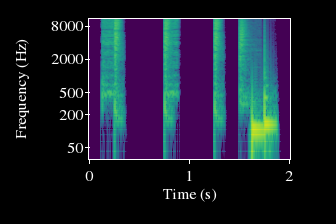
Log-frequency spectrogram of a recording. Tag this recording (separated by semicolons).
step; hihat; drums; hat; hats; Dubstep; cymbals; open; hihats; hi-hat; Loop; closed; hi-hats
